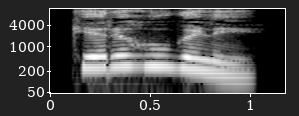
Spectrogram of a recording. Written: ಕೆರಹುಗಾಲ್

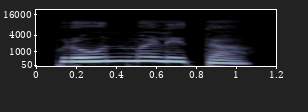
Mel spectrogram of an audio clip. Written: ಪ್ರೋನ್ಮಳಿತ

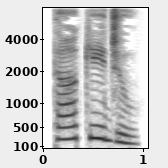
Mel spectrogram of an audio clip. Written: ತಾಕೀಜು

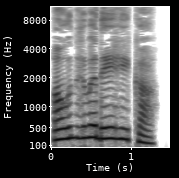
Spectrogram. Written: ಔಧ್ರ್ವದೇಹಿಕ

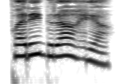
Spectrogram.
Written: ಪರಿಗ್ರಾಹ್ಯ

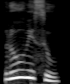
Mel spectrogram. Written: ರವಸ

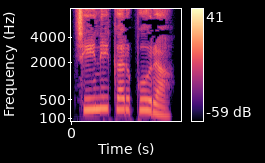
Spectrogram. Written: ಚೀನಿಕರ್ಪೂರ

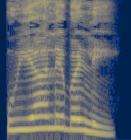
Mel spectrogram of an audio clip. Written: ಉಯ್ಯಾಲೆಬಳ್ಳಿ

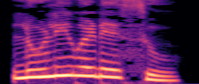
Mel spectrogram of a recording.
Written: ಲುಳಿವಡಿಸು

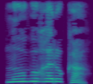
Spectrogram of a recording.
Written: ಮೂಗುಹರುಕ

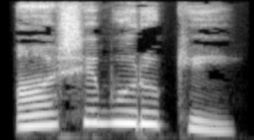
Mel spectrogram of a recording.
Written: ಆಶೆಬುರುಕಿ

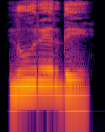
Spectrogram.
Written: ನೈರ್ಋತ

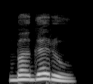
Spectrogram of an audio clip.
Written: ಬಗರು

